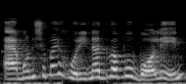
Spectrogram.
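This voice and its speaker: A woman's voice: sits high, expressive, moderate pace, muffled recording, faint music behind. A woman giving scripted narration for a cartoon family story.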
